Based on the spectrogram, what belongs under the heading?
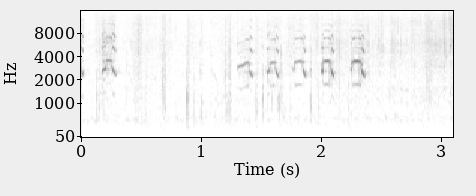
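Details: Osprey at a nest in northern Satakunta, Finland, on 7 May 2019, as the male brings a twig and bustles about. It gives a quick run of high whistled chirps, about four a second, with soft knocks and rustles between.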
